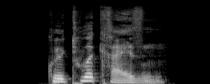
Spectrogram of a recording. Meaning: dative plural of Kulturkreis
- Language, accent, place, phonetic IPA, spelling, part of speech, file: German, Germany, Berlin, [kʊlˈtuːɐ̯ˌkʁaɪ̯zn̩], Kulturkreisen, noun, De-Kulturkreisen.ogg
